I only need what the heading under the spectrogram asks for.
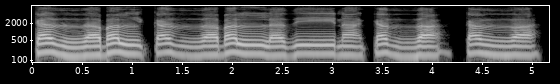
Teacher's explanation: কিন্তু এইটা একটু খেয়াল করতে হবে, জাল জাল কিন্তু শক্ত হরফ না, এটা নরম হরফ। তাহলে জালটা হলো জিহ্বার আগা, সামনের উপরে দুই দাঁতের আগার সাথে হালকা ভাবে লাগাতে হবে। কাযযাবাল কাযযাবাল্লাযীনা কাযযা কাযযা, নরম ভাবে একদম জিভের আগা সামনের উপরে দুই দাঁতের আগার সাথে হালকা ভাবে লাগাতে হবে।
